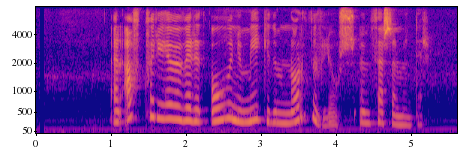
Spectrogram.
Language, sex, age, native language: Icelandic, female, 20-29, Icelandic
